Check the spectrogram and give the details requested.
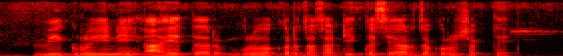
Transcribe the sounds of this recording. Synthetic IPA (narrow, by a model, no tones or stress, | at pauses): miːɡɾuɦiniːʔaɦet̪əɾɡɾuɦəkəɾd͡zasaʈiːkəseəɾd͡zəkəɾuːɕək̚t̪e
